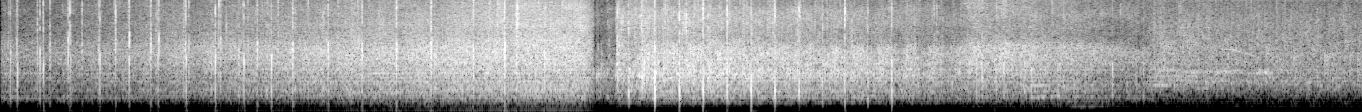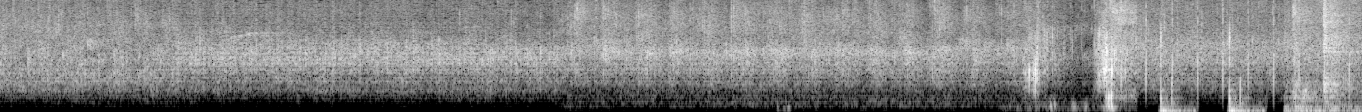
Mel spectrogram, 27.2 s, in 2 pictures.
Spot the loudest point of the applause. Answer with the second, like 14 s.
7 s.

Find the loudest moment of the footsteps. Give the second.
25 s.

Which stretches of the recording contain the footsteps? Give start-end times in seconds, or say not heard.
23.8-27.2.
